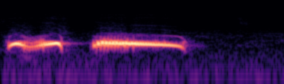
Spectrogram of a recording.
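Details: A single thúc gù phrase from a spotted dove used as a lure bird: a brief wavering low note, a short gap, then a steady, slightly falling coo lasting about half a second.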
